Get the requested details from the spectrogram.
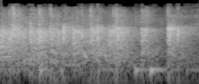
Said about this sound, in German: also auch erstmal Applaus.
